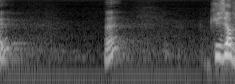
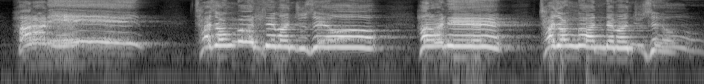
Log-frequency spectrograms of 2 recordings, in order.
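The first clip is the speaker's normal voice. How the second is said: put-on high, loud childish pleading; child shouting prayer; 8 semitones higher, 8 dB louder than usual. Child loudly begging God for a bike. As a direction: yell the prayer like a kid begging. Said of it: "조용히 기도해".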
